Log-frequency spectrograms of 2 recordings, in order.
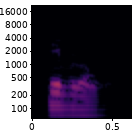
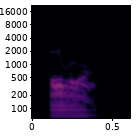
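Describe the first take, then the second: First: The name is said with Hebrew sounds. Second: The name is said with Hebrew sounds.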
